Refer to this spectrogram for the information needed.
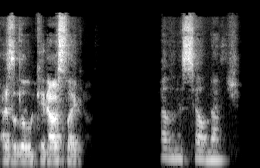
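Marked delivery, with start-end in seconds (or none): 1.6-2.4 soft mutter under the breath. Retell how you, as a little kid close to him, spoke, retelling words said under the breath. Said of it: "from under my breath".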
